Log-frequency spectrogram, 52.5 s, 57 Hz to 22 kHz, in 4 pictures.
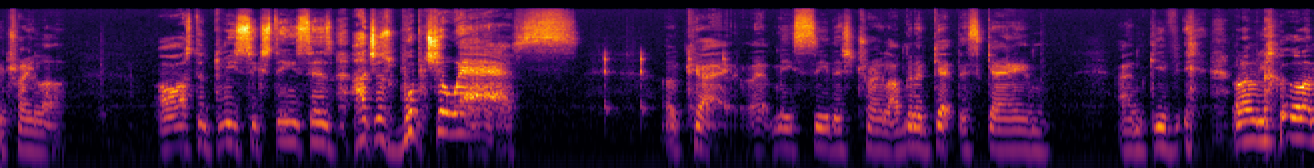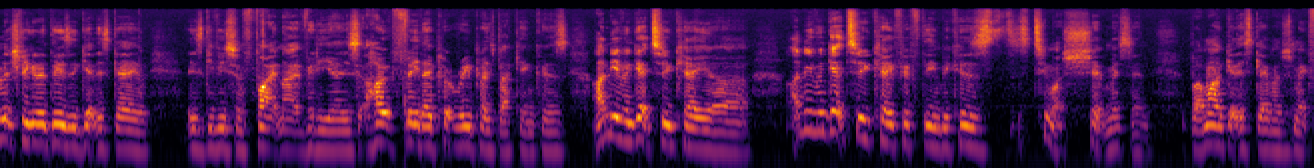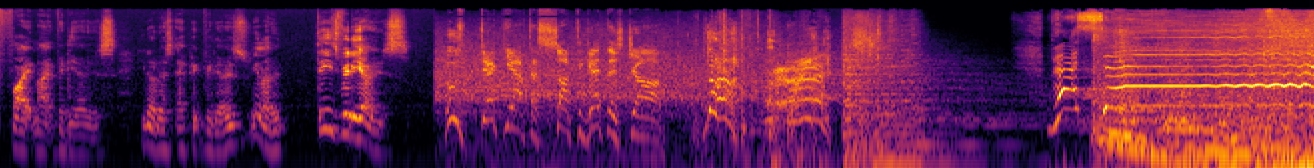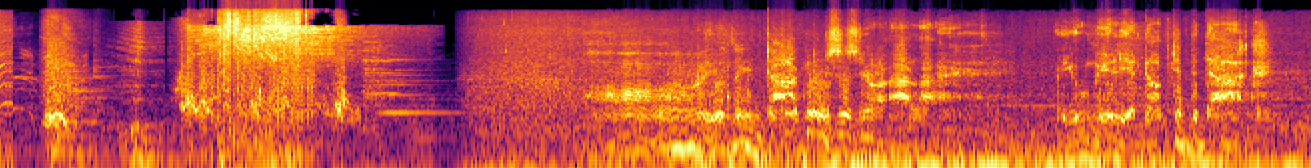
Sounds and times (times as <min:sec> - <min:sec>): Speech: 0:00.0 - 0:00.7, 0:01.6 - 0:05.8, 0:06.6 - 0:10.5, 0:11.2 - 0:33.6, 0:45.3 - 0:49.4, 0:50.0 - 0:52.1
Music: 0:34.6 - 0:41.2, 0:48.8 - 0:52.5
Shatter: 0:41.2 - 0:43.3.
